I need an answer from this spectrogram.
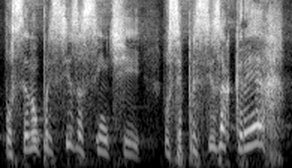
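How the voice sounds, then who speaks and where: A man with a Brazilian Portuguese accent preaching a sermon as pastor in a church, with emphatic, sudden loud high outbursts. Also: lively intonation, normal speed, gravelly, husky, long reverb tail. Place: church hall.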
